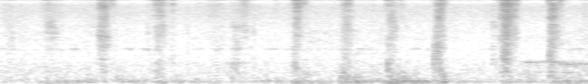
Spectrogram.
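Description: Faint brush strokes of oil paint on a stretched canvas: a run of soft taps and scrapes, about three a second.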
